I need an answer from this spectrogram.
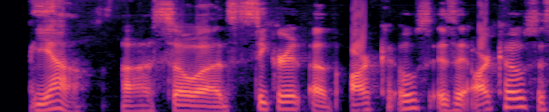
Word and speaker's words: Arcos: like a prequel yeah so a secret of Arcos is it art Costa said how you say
